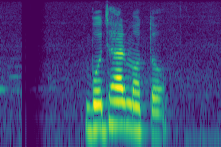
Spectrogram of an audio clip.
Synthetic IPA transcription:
bod͡ʑʱaɾmɔt̪o

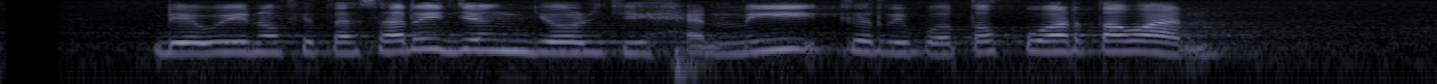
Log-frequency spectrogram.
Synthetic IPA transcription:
dɛwinɔfit̪asaɾid͡ʒɨŋd͡ʒɔrd͡ʒihɛnːikɨrdipɔt̪ɔkuwart̪awan

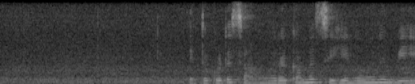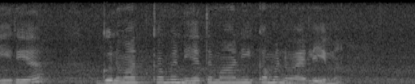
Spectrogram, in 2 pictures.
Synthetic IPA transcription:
et̪okoʈəsamʋəɾəkaməsiɦinoʋənəʋiːɾijə | ɡunəʋat̪kamənijət̪əmaːniːkamənoʋæliːmə

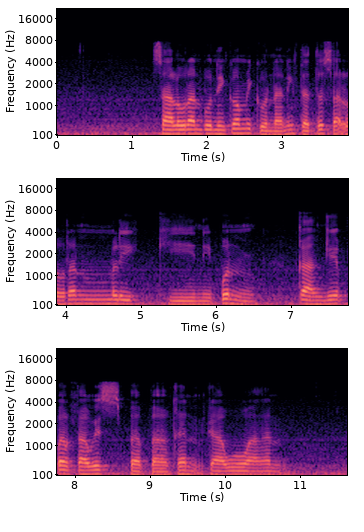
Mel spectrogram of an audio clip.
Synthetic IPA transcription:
saluɾanpunikɔmiɡ̥o̤nanɪŋd̪̥a̤d̪̥ɔ̤sa̰luɾanməliɡ̥inipʊn | kaŋɡepərkawɪsb̥a̤b̥a̤ɡ̥a̤nkawuwaŋan

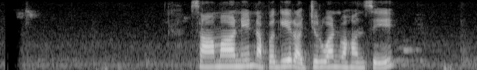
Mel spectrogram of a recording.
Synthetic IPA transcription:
saːmaːnjenapəɡeːɾad͡ʒuɾuʋanʋaɦanseː

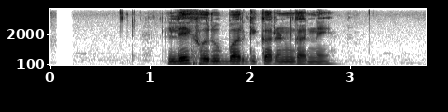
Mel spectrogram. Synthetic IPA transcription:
lekʰɦʌɾubʌrɡikʌɾʌnɡʌrne

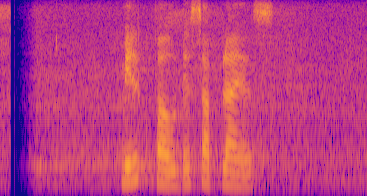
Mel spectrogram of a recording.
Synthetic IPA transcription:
milkpawɖəsaplajəs

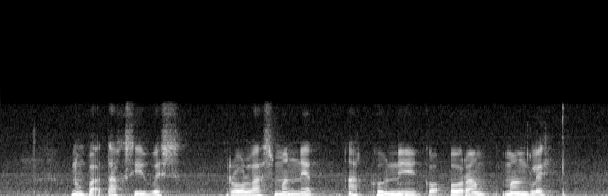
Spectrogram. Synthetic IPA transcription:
numpa̰ʔt̪aksiwɪs | rolasmənɪt̪̚ | ʔarɡ̥ɔ̤nekɔʔoɾamaŋlɛh

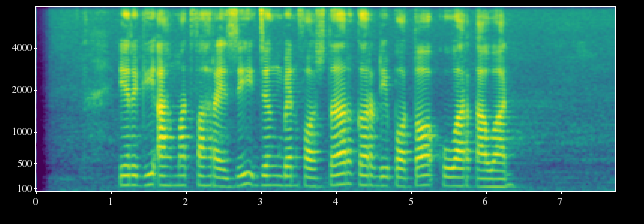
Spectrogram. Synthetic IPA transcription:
ʔirɡiʔahmat̪̚faɦɾezid͡ʒɨŋbɛnfɔst̪ərkɨrdipɔt̪ɔkuwart̪awan

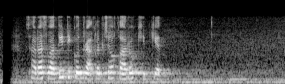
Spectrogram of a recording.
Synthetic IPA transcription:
saɾaswat̪id̪̥i̤kont̪ɾaʔkərd̥ʒ̥ɔ̤kaɾoɡ̥it̪̚kɛt̪̚

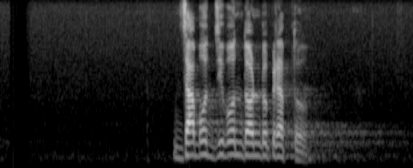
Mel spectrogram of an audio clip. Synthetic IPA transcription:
d͡ʑabod̪̚d͡ʑibond̪ɔɳɖopiɾap̚t̪o̰

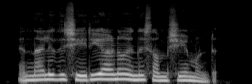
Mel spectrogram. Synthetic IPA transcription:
e̞̰nːaːliðɨɕɐɾijaːɳo̞ːe̞nːɨsɐmɕɐjɐmuɳɖɨ

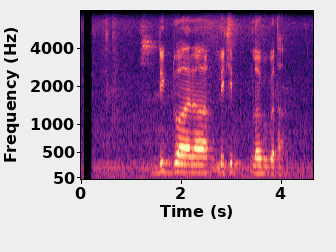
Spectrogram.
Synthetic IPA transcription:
ɖik̚d̪waɾalikʰit̪̚lʌɡukot̪ʰa̰

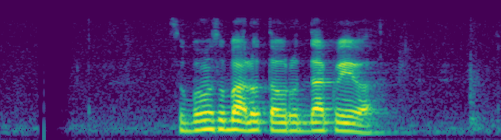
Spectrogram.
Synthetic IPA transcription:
subəmsubʱalut̪əwɾud̪akʋeʋa

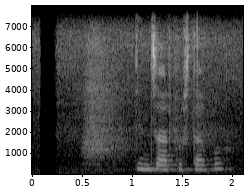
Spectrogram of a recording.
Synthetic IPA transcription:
t̪int͡sarpust̪ako

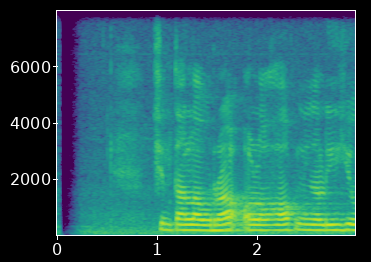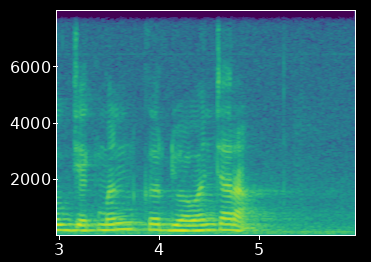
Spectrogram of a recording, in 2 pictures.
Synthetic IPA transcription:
t͡ʃint̪alauɾaʔɔlɔɦɔk̚niŋaliɦiɔk̚d͡ʒɛkmənkɨrdiwawaɲt͡ʃaɾa̰

